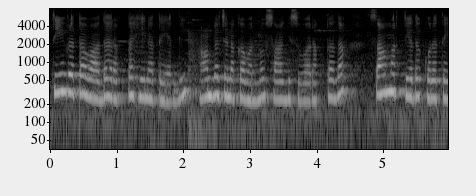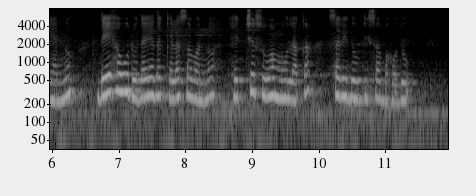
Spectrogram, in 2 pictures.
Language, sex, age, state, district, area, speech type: Kannada, female, 18-30, Karnataka, Chitradurga, rural, read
